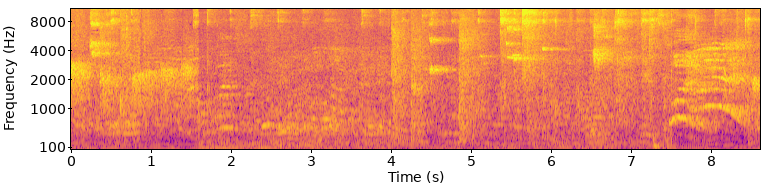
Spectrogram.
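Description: A ping pong ball clicks back and forth on a table and paddles.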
